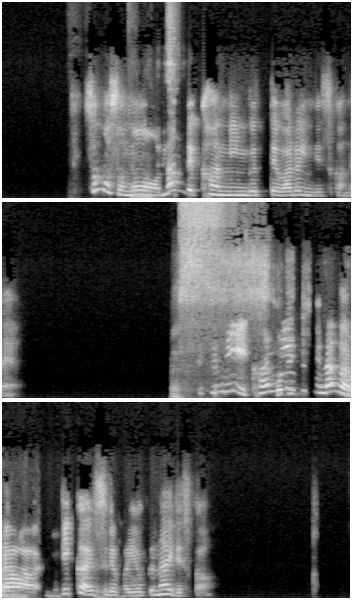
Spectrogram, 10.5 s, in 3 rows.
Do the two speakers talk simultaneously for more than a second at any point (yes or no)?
yes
